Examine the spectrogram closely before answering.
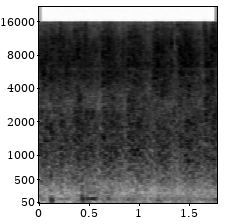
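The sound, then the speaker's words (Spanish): Audience applause for a doctor at the end of a health talk on fasting: dense, steady clapping from many hands that stays loud and even throughout, with no voices standing out. “Te damos un aplauso con todo cariño al doctor.”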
